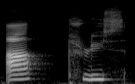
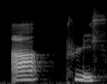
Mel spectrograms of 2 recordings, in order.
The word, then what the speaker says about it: à plus: A plus, A plus. And here what's funny is that we add the S sound at the end of plus that did not exist in A plus tard.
